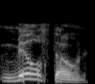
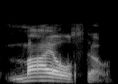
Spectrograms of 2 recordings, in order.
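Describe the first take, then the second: First: The first syllable sounds like 'mill'. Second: The first syllable sounds like 'mile'. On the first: The speaker calls it wrong. "it is pronounced not millstone" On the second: The speaker calls it right. "but milestone"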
